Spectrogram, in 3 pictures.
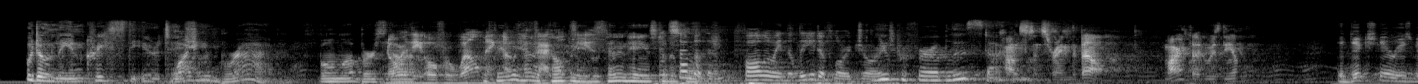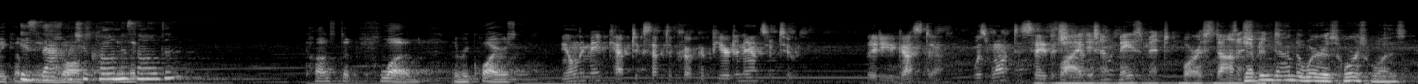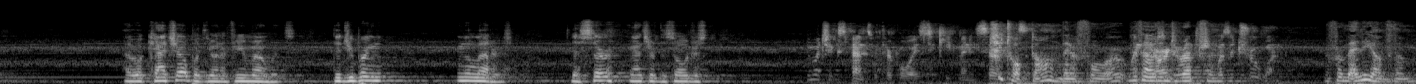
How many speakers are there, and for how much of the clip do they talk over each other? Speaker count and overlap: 8, about 19%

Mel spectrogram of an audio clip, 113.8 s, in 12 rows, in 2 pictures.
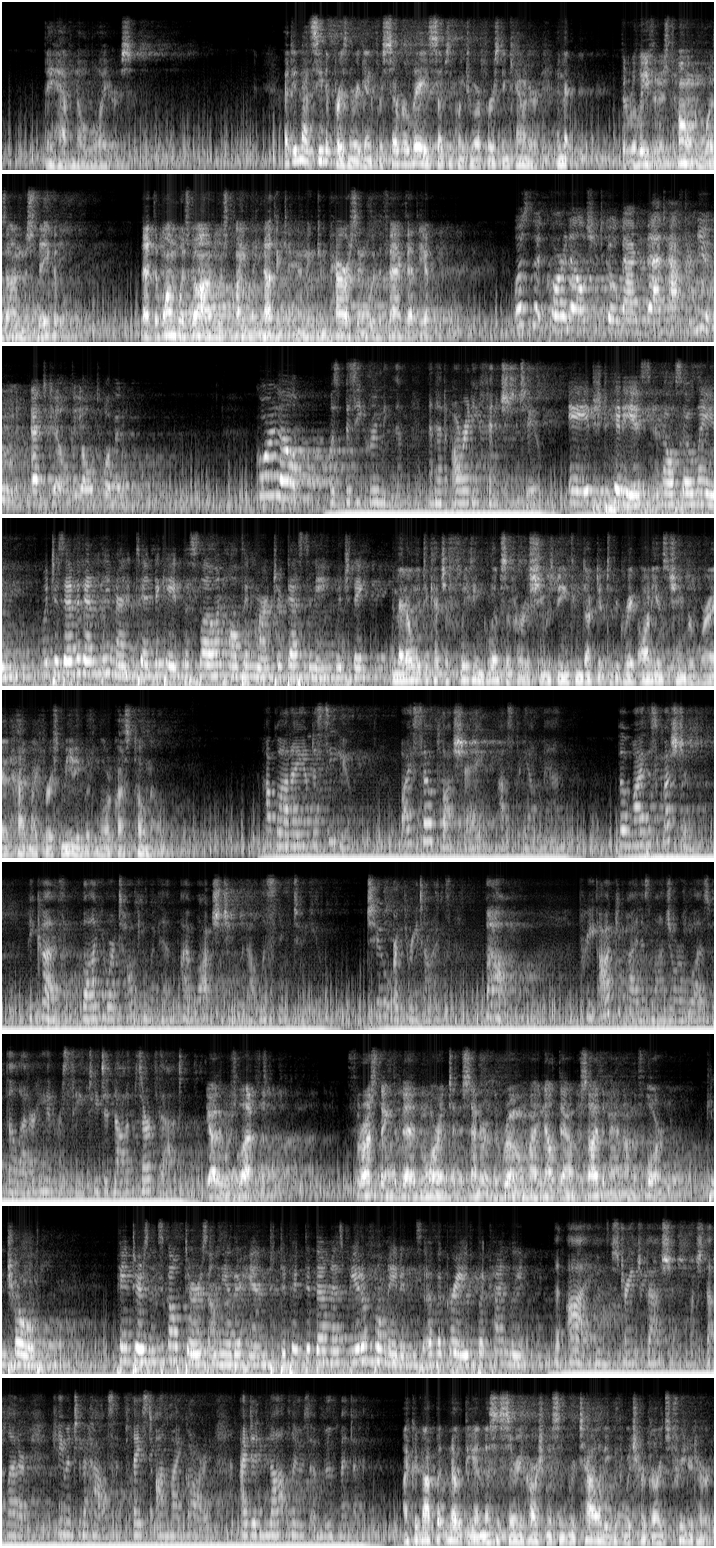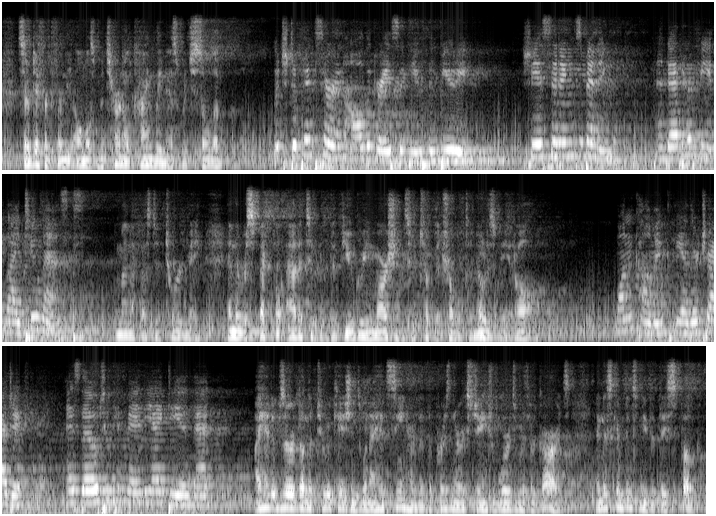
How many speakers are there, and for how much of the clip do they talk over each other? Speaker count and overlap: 5, no overlap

